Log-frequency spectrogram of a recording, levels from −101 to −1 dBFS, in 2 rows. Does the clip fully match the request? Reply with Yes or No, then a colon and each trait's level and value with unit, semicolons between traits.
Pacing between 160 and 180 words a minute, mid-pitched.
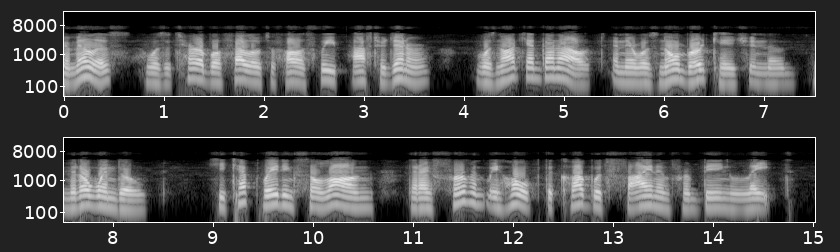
Yes: average, 175 wpm; medium, 145 Hz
